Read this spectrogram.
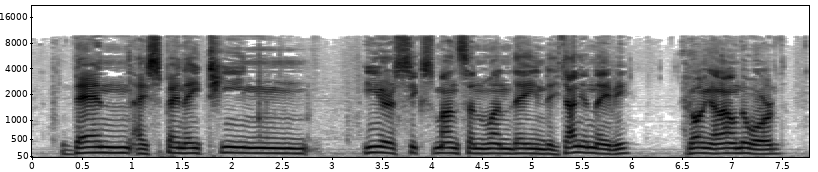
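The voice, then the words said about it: Italian Tuscan accent. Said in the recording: “it's not a Brooklyn accent ... it's a Tuscan accent”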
